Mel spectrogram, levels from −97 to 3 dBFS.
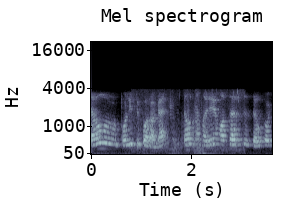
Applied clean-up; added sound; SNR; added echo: neural separator model SepFormer DNS4.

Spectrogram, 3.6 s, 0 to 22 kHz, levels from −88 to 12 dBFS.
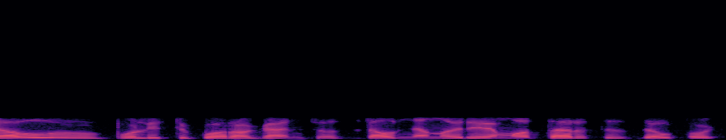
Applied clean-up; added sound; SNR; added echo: none; none; none; none.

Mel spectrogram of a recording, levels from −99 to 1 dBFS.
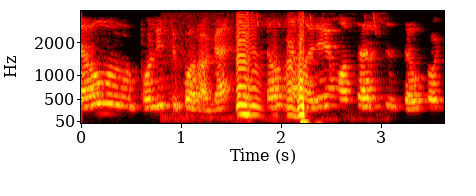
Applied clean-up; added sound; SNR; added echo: classical method WPE with log-MMSE.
